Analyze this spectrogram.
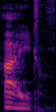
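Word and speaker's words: αἴρω: letra del diptongo pero se pronuncia en la primera letra airo Okay en fin ahora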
